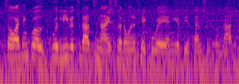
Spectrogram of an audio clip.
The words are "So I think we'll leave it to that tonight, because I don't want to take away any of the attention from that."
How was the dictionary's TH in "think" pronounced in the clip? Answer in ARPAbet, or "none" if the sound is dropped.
TH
